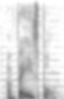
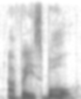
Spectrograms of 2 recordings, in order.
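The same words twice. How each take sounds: First: The stress is on the first part, base. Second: The stress is on the second part, ball. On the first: The speaker calls it right. "the emphasis is going to be on the first word" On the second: The speaker calls it wrong. "we don't say a baseball"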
